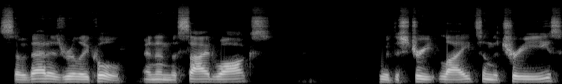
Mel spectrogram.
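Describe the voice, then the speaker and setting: A man with a Southern US accent at a medium pitch, monotone and flat, at a fairly slow pace, in a dry, close sound with no echo and a very clean recording with a silent background. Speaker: travel vlogger. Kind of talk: walking tour vlog. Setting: outdoors. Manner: casual, conversational.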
